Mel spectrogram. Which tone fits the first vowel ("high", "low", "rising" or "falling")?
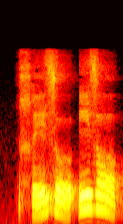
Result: rising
